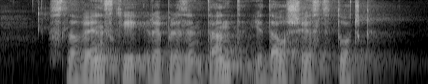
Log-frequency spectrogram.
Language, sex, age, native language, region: Slovenian, male, 30-49, Slovenian, Savinja region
